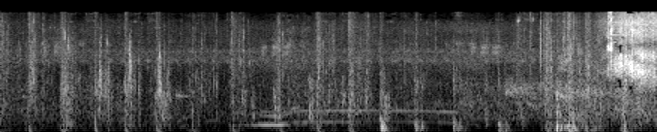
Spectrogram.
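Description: Footsteps crunch steadily on gravel and dirt.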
